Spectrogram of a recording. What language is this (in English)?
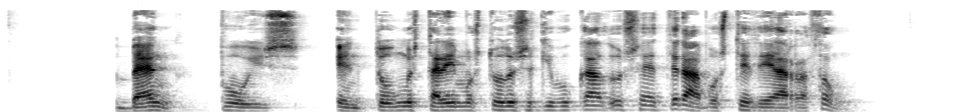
Galician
